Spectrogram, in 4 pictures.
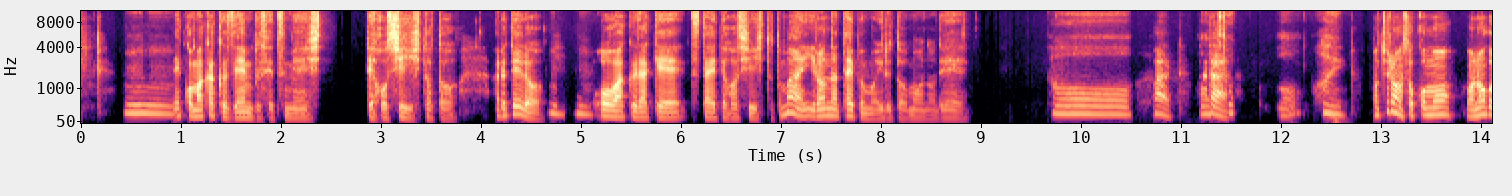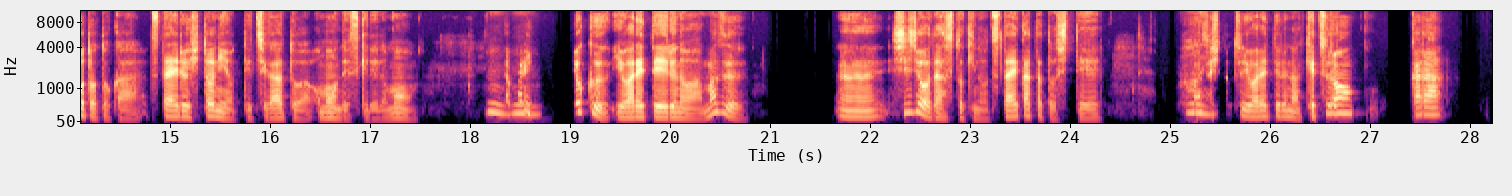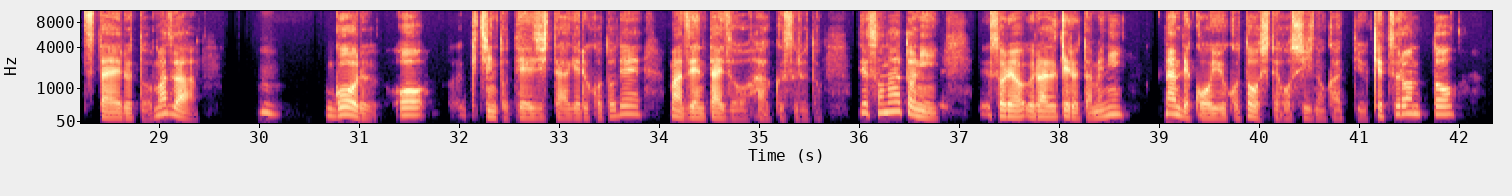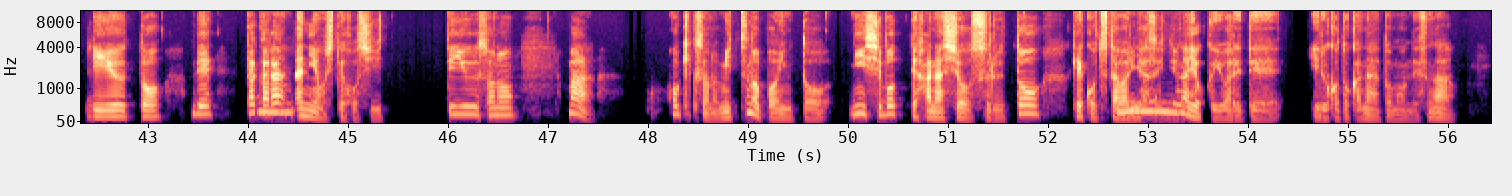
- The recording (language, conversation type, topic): Japanese, advice, 短時間で会議や発表の要点を明確に伝えるには、どうすればよいですか？
- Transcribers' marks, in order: tapping; other background noise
